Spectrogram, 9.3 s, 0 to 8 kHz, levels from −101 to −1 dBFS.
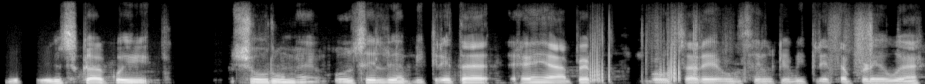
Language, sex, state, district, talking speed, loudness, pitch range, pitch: Hindi, male, Uttar Pradesh, Deoria, 155 wpm, -18 LUFS, 100-120 Hz, 110 Hz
